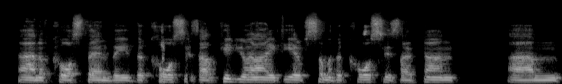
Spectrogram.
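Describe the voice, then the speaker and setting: Fairly low male voice with a Yorkshire accent and flat, monotone intonation. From northern England, Yorkshire (Harrogate). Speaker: English teacher. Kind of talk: self-introduction in a video call interview. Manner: hesitant, many fillers.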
